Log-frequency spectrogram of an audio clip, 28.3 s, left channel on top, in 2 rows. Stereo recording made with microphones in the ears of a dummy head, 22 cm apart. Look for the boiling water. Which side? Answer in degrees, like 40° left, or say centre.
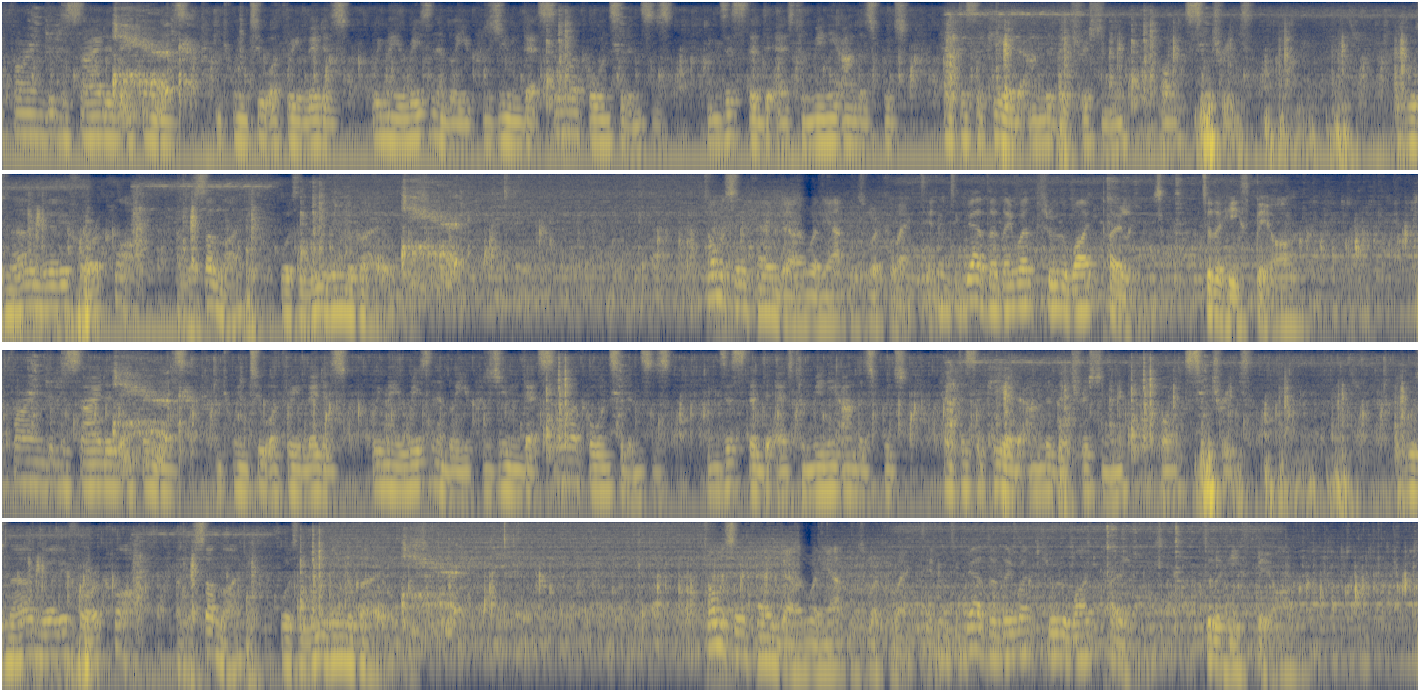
40° right.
